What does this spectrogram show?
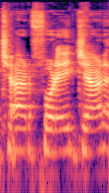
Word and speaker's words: HR4HR: Además es fundadora de, corrígeme si lo pronuncio bien, HR4HR. Sí, te ayudo. Sí, de HR for HR, así como en inglés, muy moderno.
